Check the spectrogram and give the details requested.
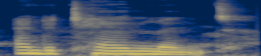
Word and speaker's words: entertainment: Entertainment. Entertainment. Not tan, yeah? Tain, AA sound.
